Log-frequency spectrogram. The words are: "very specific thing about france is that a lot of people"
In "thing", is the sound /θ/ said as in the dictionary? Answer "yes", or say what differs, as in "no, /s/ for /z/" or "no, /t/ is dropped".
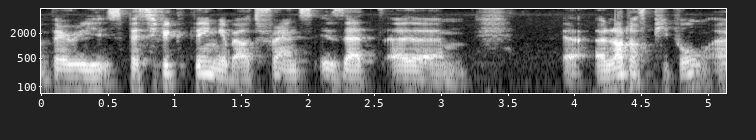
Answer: yes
